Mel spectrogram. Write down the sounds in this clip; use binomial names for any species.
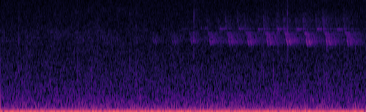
Seiurus aurocapilla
